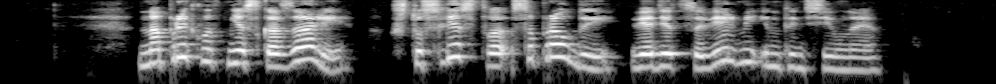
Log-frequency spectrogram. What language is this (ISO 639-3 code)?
bel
